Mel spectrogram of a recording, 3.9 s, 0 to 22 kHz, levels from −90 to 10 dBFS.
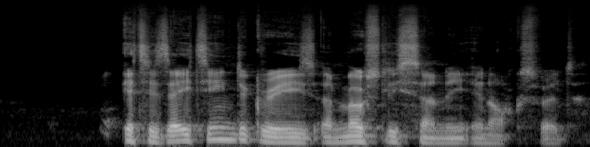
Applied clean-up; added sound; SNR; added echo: none; none; none; none.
